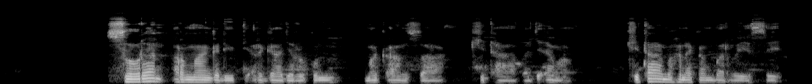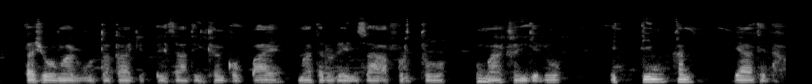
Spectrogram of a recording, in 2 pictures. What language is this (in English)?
Oromo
